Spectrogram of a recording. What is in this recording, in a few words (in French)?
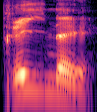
"treyenaie", patois jura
